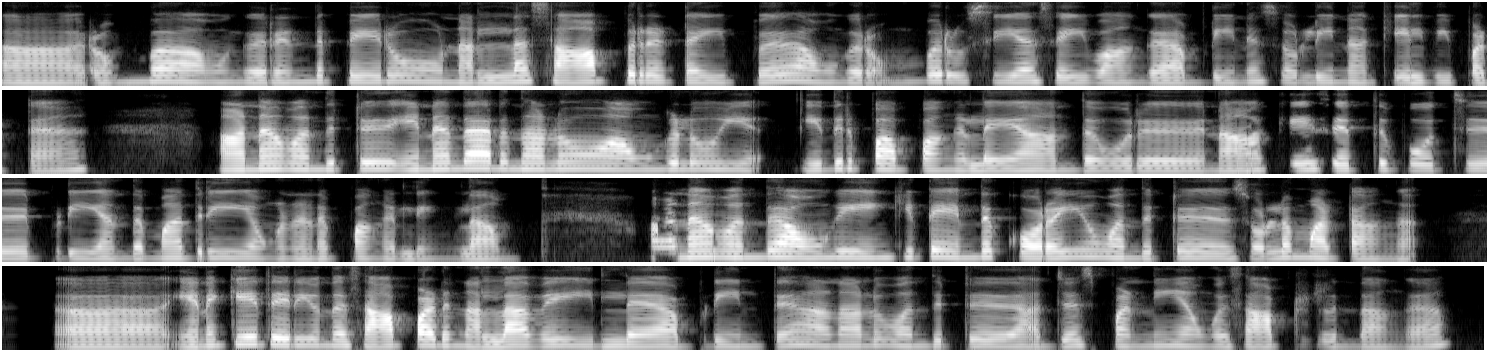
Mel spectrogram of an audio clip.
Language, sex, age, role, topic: Tamil, female, 35-39, guest, நீங்கள் வீட்டுப் பணிகளை எப்படிப் பகிர்ந்து கொள்கிறீர்கள்?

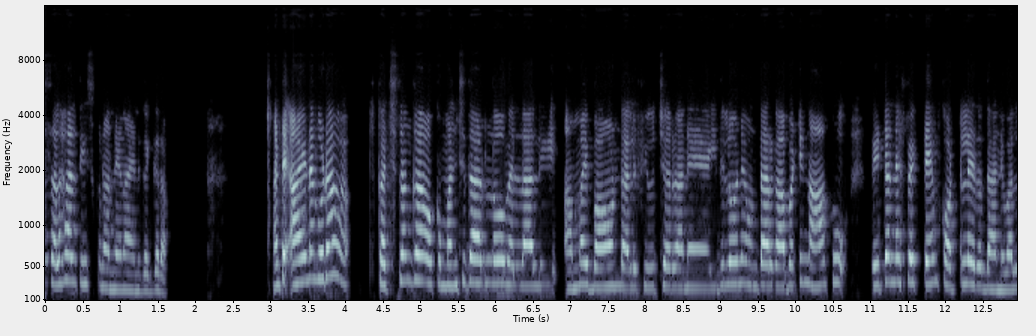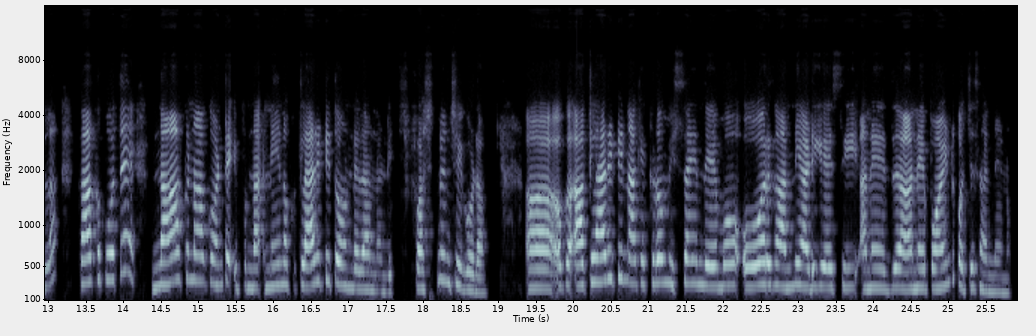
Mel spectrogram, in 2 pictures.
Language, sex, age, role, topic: Telugu, female, 20-24, guest, మీరు ఎవ్వరినైనా మార్గదర్శిగా ఎంచుకునేటప్పుడు ఏ అంశాలకు ప్రాధాన్యం ఇస్తారు?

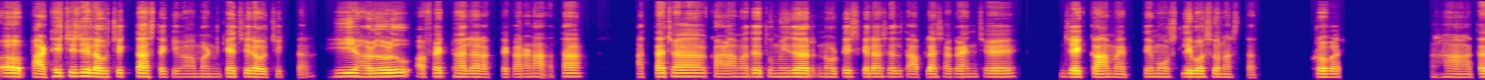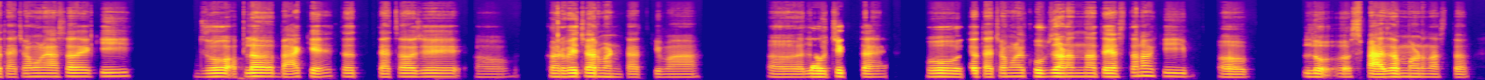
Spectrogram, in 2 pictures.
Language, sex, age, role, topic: Marathi, male, 30-34, guest, योग किंवा ध्यानाने तुमचं आयुष्य कसं बदललं?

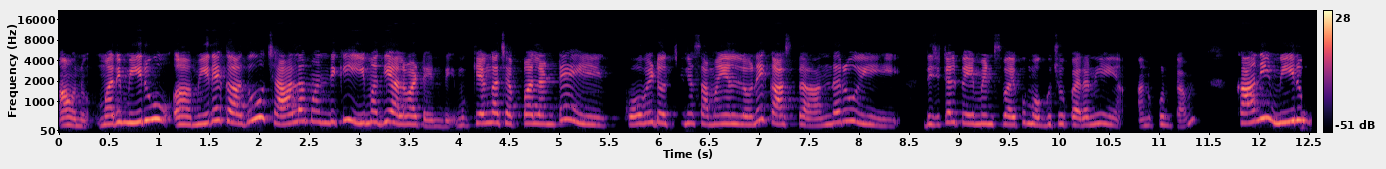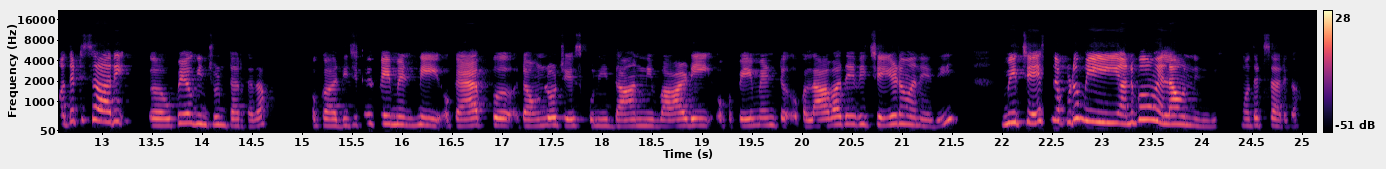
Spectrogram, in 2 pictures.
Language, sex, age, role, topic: Telugu, female, 30-34, host, డిజిటల్ చెల్లింపులు వాడటం మీ రోజువారీ అలవాటుగా ఎలా మారింది?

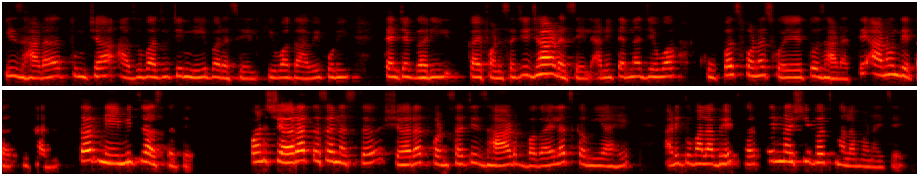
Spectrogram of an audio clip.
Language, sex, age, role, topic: Marathi, female, 35-39, guest, तुमच्या कुटुंबातील कोणत्या पदार्थाची खास गुप्त युक्ती काय आहे?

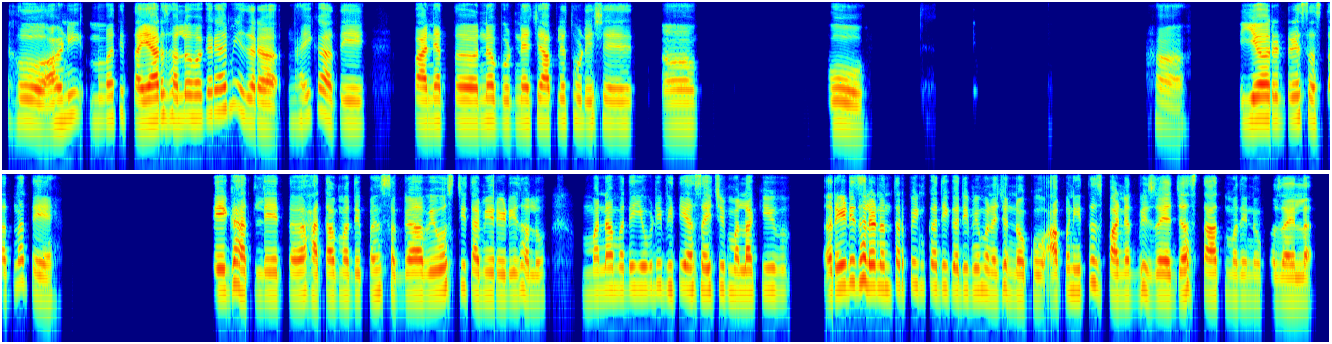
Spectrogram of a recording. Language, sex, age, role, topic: Marathi, female, 30-34, guest, समुद्रकिनाऱ्यावरची तुमची एखादी आठवण सांगाल का?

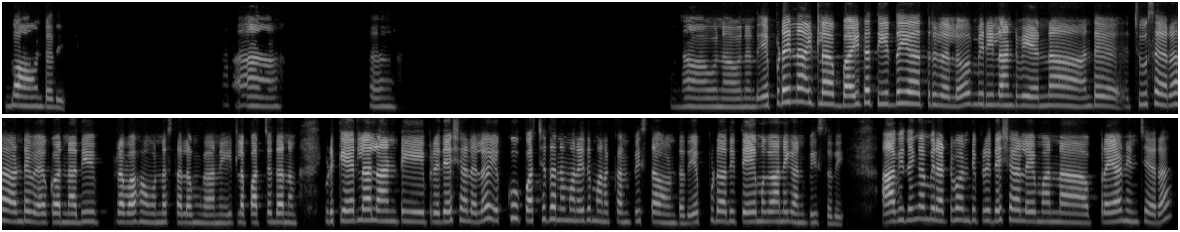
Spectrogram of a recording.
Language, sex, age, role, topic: Telugu, female, 40-44, host, చిన్నప్పుడు ప్రకృతిలో నీకు గుర్తుండిపోయిన జ్ఞాపకాలు ఏవి?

